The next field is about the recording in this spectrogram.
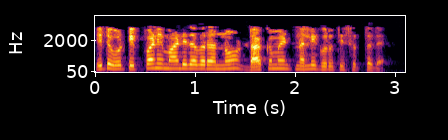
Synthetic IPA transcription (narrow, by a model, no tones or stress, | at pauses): id̪uʈipːɐɳimaːɽid̪ɐʋɐɾɐnːuɖaːkjume̞ɳʈnɐlːiɡuɾut̪isut̪ːɐd̪e̞̰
